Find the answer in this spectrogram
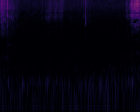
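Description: Near silence, with faint scratchy rubbing of a crocheted yarn cap against a polystyrene foam egg as it is handled and fitted over it.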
